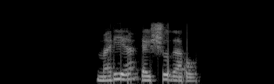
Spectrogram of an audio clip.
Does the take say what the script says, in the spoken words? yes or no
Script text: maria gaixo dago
yes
